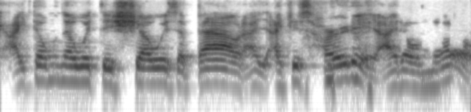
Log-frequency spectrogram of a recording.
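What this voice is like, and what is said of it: Imitates a woman's Italian accent. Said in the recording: “that's how she talked, you know, that Italian accent.”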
